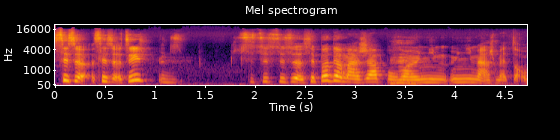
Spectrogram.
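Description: On a very clean recording with a silent background, a woman in a Quebec accent talks at a fairly quick pace with very wide pitch swings. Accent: Québécois French. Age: 40s. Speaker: ASMR YouTuber. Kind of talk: casual chat.

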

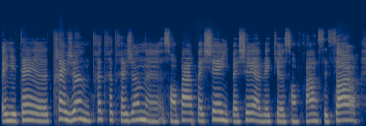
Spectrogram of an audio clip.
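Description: Over a quiet background, a woman speaks at a very slow pace with hardly any pauses, using monotone, flat intonation at a fairly high pitch. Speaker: communications coordinator for a salmon fishing federation. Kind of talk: casual interview chat.

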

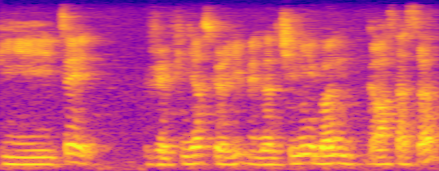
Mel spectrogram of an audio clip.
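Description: With fairly even intonation and a medium pitch, a man speaks over noticeable background noise. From France, Vendée. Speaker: ultimate frisbee player. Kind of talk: casual chat. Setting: studio.

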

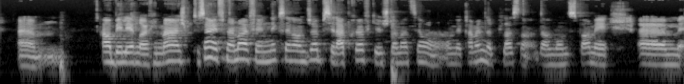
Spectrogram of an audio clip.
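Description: Her loudness swings widely as a woman with a fairly high pitch and a dark, mellow tone talks at a moderate pace with lively intonation. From Quebec (Gatineau). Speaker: basketball coach. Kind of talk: interview.

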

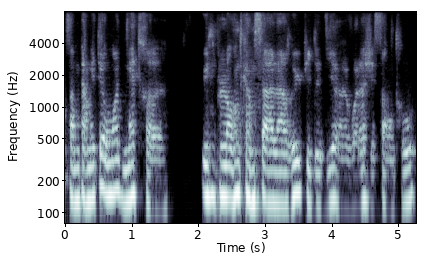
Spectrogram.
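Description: This man speaks at a moderate pace in a medium pitch, his tone dark and mellow and somewhat breathy. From France. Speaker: web developer and entrepreneur. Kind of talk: interview.

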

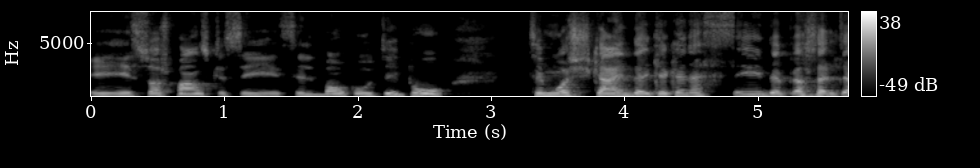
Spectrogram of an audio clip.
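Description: A man delivers an unremarkable speaking voice at a moderate speed, pitched fairly high and showing ordinary pitch variation. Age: 50s. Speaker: TV host, columnist and actor. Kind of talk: casual interview.

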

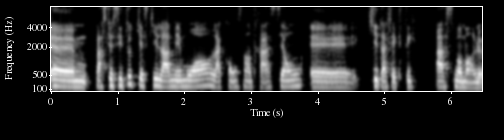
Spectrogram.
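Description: A woman with a fairly low pitch, a dark, mellow tone and fairly even intonation, at a very slow pace. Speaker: sports journalist. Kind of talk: casual interview.

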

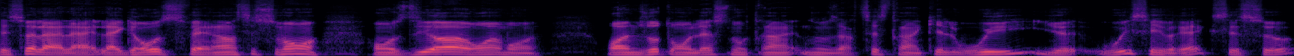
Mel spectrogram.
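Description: A man talks at a very fast pace, medium in pitch with ordinary pitch variation. The recording is very clean, with a silent background. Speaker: musician. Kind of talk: interview.

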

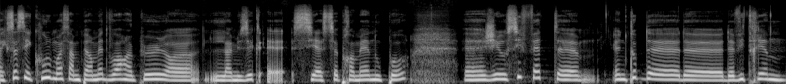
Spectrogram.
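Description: With a Quebec accent, a woman speaks at a moderate pace with fairly high pitch, ordinary pitch variation and very even loudness, recorded dry and close with no echo. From Montreal West Island, Quebec. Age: 20s. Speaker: singer-songwriter. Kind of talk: interview. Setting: studio.

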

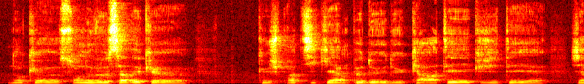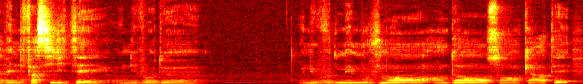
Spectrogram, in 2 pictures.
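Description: There is audible room echo as a man talks in a medium pitch with fairly even intonation. He goes at a fairly slow pace with long, frequent pauses. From France. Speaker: kickboxing champion and coach. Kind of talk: interview conversation. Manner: halting, repeats words.

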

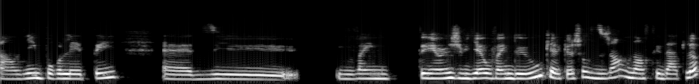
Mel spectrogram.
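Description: A woman at a medium pitch with a Lac-Saint-Jean accent, very slow pace and fairly even intonation. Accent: Lac-Saint-Jean Quebec French. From Quebec, Lac-Saint-Jean. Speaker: singer and hairdresser. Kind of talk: interview.

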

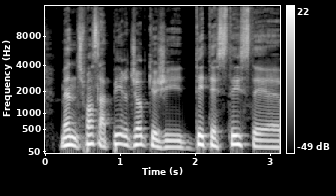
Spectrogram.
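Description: Against a silent background on a very clean recording, a voice with a Quebec accent and a dark, mellow tone speaks at a moderate pace with ordinary pitch variation. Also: man. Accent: Québécois French. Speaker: comedian. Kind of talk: casual chat.

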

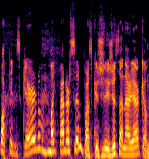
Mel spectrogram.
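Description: A man with a Quebec accent sounds animated, his high voice making very wide pitch swings. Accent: Québécois. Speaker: comedian. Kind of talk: casual chat.

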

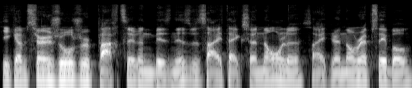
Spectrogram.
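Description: With a Quebec accent, a man speaks at a fairly quick pace in a fairly low voice and fairly even intonation. The recording is very clean, with a silent background. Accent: Québécois French. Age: 20s. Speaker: entrepreneur, creative agency co-owner. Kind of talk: casual interview chat.

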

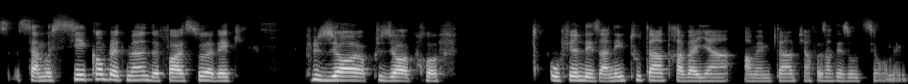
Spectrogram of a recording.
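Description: A woman with a normal speaking voice talks at a fairly slow pace and fairly low pitch. Her intonation is fairly even, but her loudness swings a lot. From Quebec City suburbs (Beauport), Quebec. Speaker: actress and artistic career coach. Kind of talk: casual interview.

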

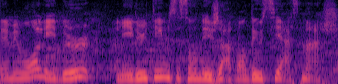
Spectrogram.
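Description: A high-pitched man in a Quebec accent talks at a moderate pace over noticeable background noise. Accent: Québécois French. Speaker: wrestling podcast co-host. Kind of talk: casual chat. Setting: recording at a convention.

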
